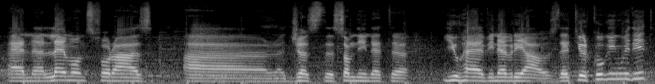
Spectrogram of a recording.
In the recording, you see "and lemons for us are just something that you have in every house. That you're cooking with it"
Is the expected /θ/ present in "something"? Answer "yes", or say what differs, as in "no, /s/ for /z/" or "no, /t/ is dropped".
no, /t/ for /θ/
